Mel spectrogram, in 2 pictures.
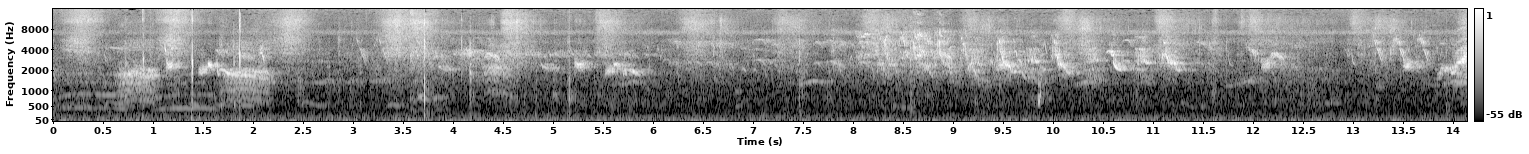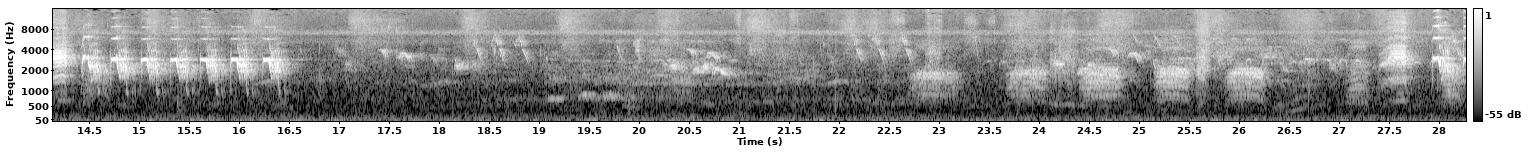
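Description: Small birds chirping and calling on and off. About halfway through, and again near the end, a bird gives a fast run of repeated high notes.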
